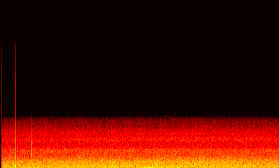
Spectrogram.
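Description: Steady rushing noise of rough surf breaking along a sea wall, mixed with wind buffeting the microphone. A few faint clicks in the first second.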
